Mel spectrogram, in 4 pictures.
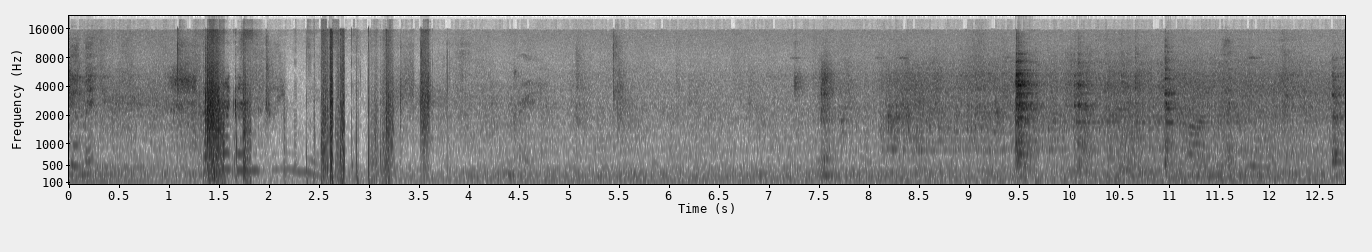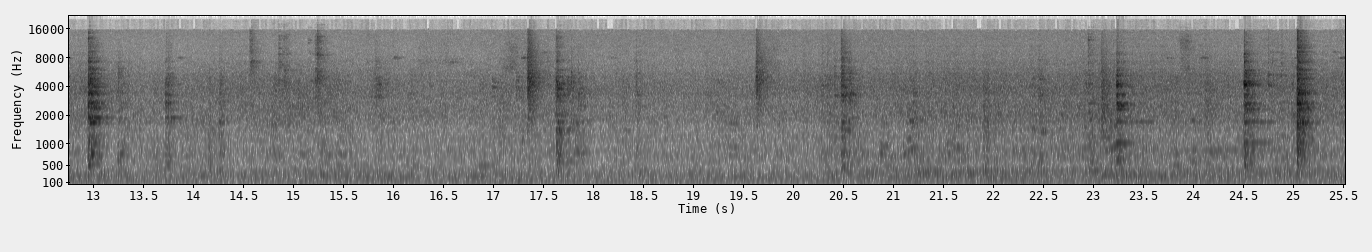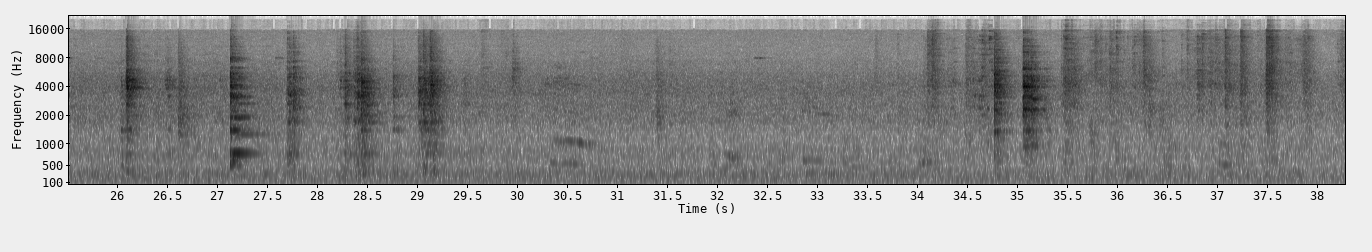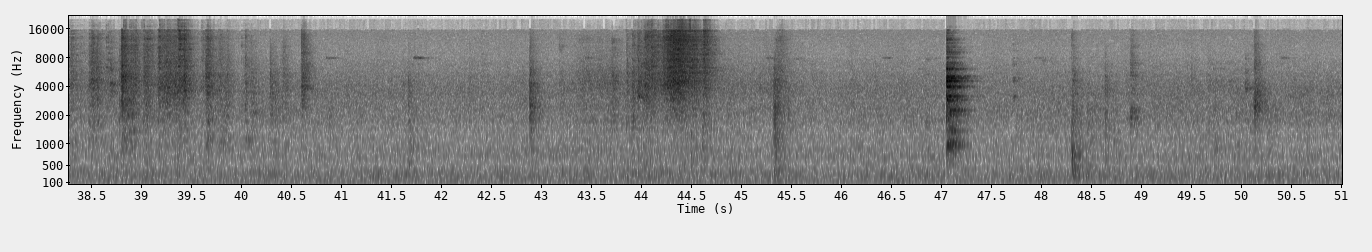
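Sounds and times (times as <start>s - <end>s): steady low hum: 0.0s - 51.0s
dishes clinking: 34.5s - 37.7s.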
